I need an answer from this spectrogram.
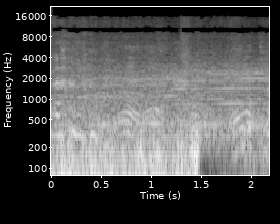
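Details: Agitated cattle coming down off a truck, giving a low, rough, short moo amid heavy low rumble and people talking nearby.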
